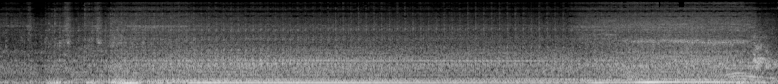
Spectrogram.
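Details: 1927 Chrysler sedan, not run in a long time, warmed up so choke is off, fuel pump run: old straight-six settles into a steady low idle with a soft even beat, no knocks or misses.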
